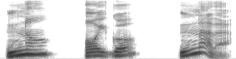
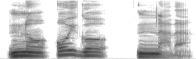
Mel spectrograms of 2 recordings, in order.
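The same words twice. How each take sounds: First: Higher pitch, a clear pause after each word. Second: Slow, connected teaching delivery; slow model sentence. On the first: Teacher repeats for learners, word by word. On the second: Teacher translates for learners, slow model sentence. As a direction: say it slowly as one phrase. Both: Shown as a demonstration.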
